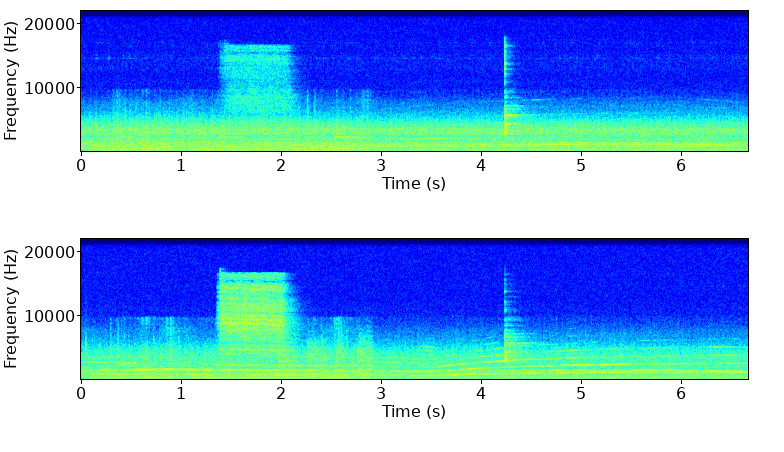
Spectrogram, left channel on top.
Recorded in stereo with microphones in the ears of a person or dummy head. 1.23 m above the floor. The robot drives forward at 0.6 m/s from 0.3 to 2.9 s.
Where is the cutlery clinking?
15° left (ahead or behind), 1.0 m.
